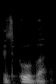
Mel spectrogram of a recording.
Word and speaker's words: Ove: pronounced man called what UVA I would say oh yeah I used to say ove too I mean it doesn't really matter but it's Uber yeah yeah I've already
